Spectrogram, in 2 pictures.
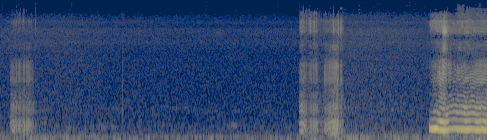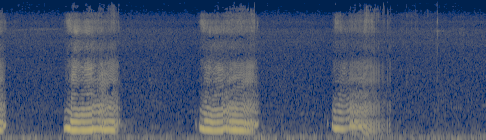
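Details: A Scottish Fold cat snoring loudly while asleep at night indoors. After six quiet seconds come five buzzy, rasping snores, each about a second long with stacked harmonics. They repeat roughly every two and a half to three seconds.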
